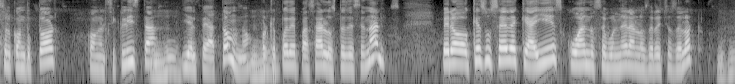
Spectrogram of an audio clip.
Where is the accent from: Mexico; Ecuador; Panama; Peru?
Ecuador; Ibarra, Imbabura; así somos los ecuatorianos, los ibarreños, los caranqueños, ¿no?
